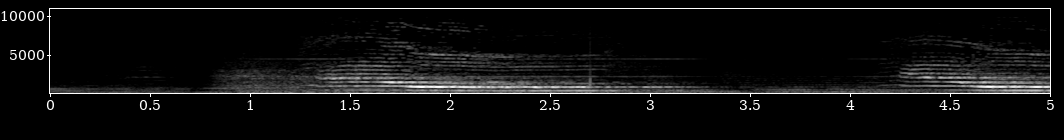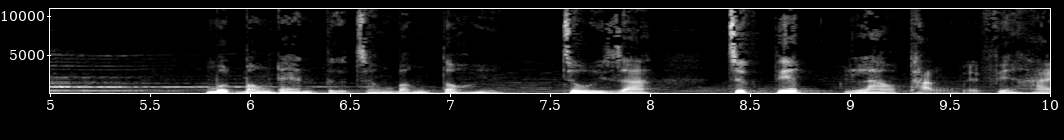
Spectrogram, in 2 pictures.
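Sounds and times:
cat meowing mournfully in the night: 0:01.2 - 0:03.4, 0:04.0 - 0:06.6
speech: 0:05.8 - 0:09.9.

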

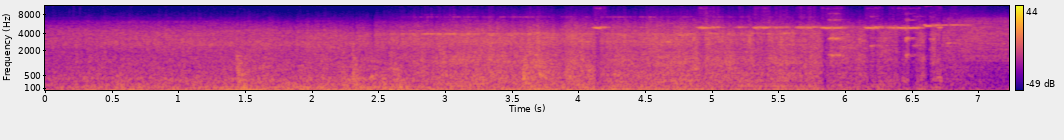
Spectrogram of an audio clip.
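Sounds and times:
train in London passing beneath a window, rolling rumble: 0:00.0 - 0:07.2
train wheels clattering on rails: 0:01.2 - 0:06.9
high thin train wheel squeal: 0:02.6 - 0:07.1.

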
